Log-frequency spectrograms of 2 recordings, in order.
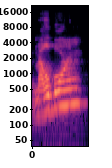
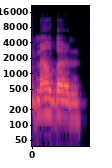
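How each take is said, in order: First: Melbourne with a fully sounded R, rising; heavy Chicago accent. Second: Melbourne as MEL-bun, no R; local Australian pronunciation. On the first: Makeup artist checking her own heavy accent on Melbourne, Chicago accent. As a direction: say Melbourne in broad Chicago vowels, R pronounced. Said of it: "with a heavy accent". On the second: Correcting herself for a viewer from Melbourne, Melbourne said MEL-bun without R. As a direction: say Melbourne lower, second syllable reduced to "bun". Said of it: "It's probably Melbourne". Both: Shown as a demonstration.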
